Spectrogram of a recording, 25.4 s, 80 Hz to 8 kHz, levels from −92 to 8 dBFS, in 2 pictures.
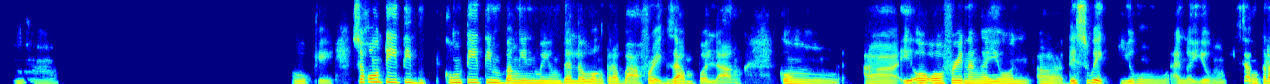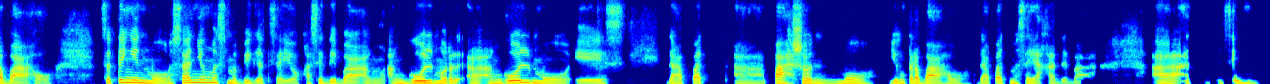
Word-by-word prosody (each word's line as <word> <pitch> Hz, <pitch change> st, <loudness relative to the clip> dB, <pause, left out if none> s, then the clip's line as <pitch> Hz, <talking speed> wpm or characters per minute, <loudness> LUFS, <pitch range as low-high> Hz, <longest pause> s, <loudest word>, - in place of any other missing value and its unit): Mm. 160 Hz, -4 st, -15 dB, 2.4 s
Okey, 170 Hz, -4 st, -9 dB, 0.2 s
so 280 Hz, -, +2 dB
kung 295 Hz, 0 st, +7 dB
titim 260 Hz, -6 st, +1 dB, 0.2 s
kung 255 Hz, 0 st, +3 dB
titimbangin 230 Hz, -4 st, +2 dB
mo 210 Hz, -, +1 dB
yung 200 Hz, -1 st, -1 dB
dalawang 180 Hz, 0 st, +1 dB
trabaho, 165 Hz, -3 st, -2 dB
for 210 Hz, -, +1 dB
example 175 Hz, -2 st, 0 dB
lang 130 Hz, -5 st, -5 dB, 0.4 s
kung 175 Hz, -5 st, -2 dB, 0.2 s
ah, 165 Hz, -3 st, -4 dB
i-o-offer 210 Hz, +2 st, +5 dB
na 205 Hz, -1 st, +2 dB
ngayon, 185 Hz, -1 st, 0 dB
ah, 170 Hz, -2 st, -4 dB
this 205 Hz, +1 st, +3 dB
week 225 Hz, -4 st, +4 dB
yung 170 Hz, -6 st, -6 dB
ano, 160 Hz, -1 st, -7 dB
yung 150 Hz, +1 st, -7 dB
isang 190 Hz, 0 st, -2 dB
trabaho. 175 Hz, -3 st, -1 dB, 0.5 s
Sa 250 Hz, -, +2 dB
tingin 245 Hz, -1 st, +6 dB
mo, 175 Hz, -5 st, 0 dB
saan 230 Hz, +8 st, +4 dB
yung 260 Hz, -, +5 dB
mas 230 Hz, -, -3 dB
mabigat 175 Hz, -5 st, -4 dB
sa'yo 145 Hz, -3 st, -9 dB
kasi 185 Hz, 0 st, -6 dB
di 175 Hz, -, -1 dB
ba 165 Hz, -1 st, -1 dB
ang 160 Hz, -1 st, -11 dB
ang 185 Hz, 0 st, -4 dB
goal 205 Hz, +3 st, +8 dB
mo 195 Hz, -2 st, +1 dB
re 185 Hz, -2 st, -1 dB
ang 180 Hz, +1 st, -3 dB
goal 215 Hz, +4 st, +8 dB
mo 175 Hz, -4 st, -1 dB
is 170 Hz, -, -5 dB, 0.4 s
dapat, 175 Hz, 0 st, -2 dB, 0.3 s
ah, 160 Hz, -1 st, -9 dB
passion 200 Hz, -1 st, +4 dB, 0.2 s
mo 175 Hz, -4 st, -2 dB
yung 185 Hz, -2 st, -2 dB
trabaho, 170 Hz, -3 st, 0 dB
dapat 175 Hz, +1 st, -3 dB
masaya 180 Hz, -4 st, -4 dB
ka, 160 Hz, -, -8 dB
di 145 Hz, -2 st, -13 dB
ba? 145 Hz, -, -11 dB, 0.7 s
Ah, 180 Hz, -1 st, 0 dB
at 195 Hz, -, -6 dB, 0.3 s
same 205 Hz, -1 st, -3 dB
180 Hz, 145 wpm, -23 LUFS, 165-205 Hz, 2.4 s, goal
